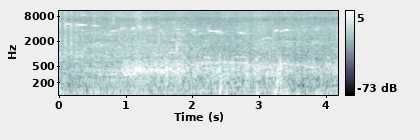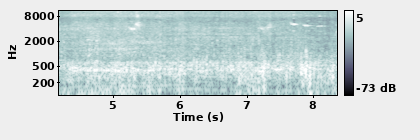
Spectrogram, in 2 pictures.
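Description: Motor scooter engine running steadily while riding, with wind buffeting the microphone.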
